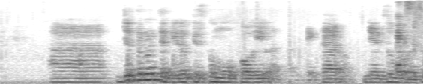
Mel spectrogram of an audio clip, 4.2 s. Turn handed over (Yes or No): No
